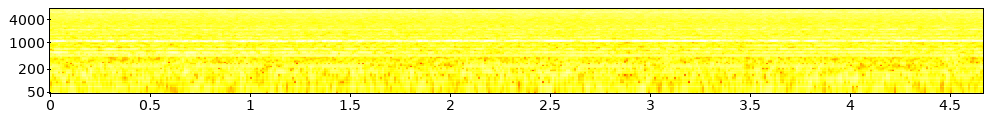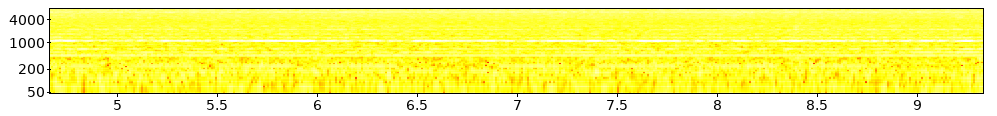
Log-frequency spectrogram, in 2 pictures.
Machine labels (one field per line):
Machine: slide rail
